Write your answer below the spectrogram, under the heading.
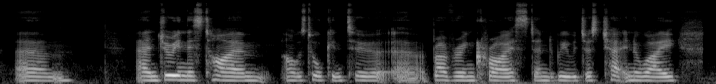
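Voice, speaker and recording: A woman with an English accent speaks at a fairly slow pace and medium pitch in a monotone, flat intonation. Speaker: religious vlogger. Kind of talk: casual vlog talk. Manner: hesitant, many fillers.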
